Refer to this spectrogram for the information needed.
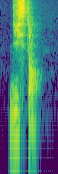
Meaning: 1. distant 2. aloof
- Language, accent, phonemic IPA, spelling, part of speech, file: French, France, /dis.tɑ̃/, distant, adjective, LL-Q150 (fra)-distant.wav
